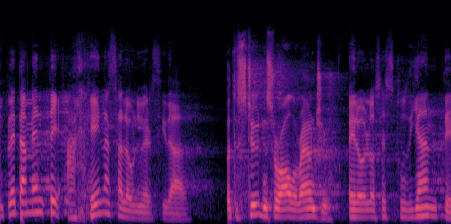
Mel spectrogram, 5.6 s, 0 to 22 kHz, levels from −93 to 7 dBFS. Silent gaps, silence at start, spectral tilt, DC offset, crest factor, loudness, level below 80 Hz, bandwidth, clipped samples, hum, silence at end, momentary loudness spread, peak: none; 0 s; -4 dB/octave; under 0.1%; 18 dB; -34 LUFS; -76 dBFS; 13 kHz; under 0.1%; none; 0 s; 11 LU; -16 dBFS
